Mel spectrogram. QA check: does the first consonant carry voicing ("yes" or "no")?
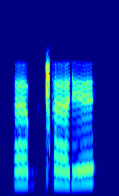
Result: yes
